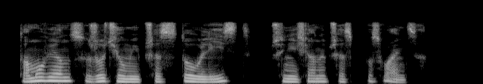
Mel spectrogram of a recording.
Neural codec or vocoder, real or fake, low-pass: none; real; 7.2 kHz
